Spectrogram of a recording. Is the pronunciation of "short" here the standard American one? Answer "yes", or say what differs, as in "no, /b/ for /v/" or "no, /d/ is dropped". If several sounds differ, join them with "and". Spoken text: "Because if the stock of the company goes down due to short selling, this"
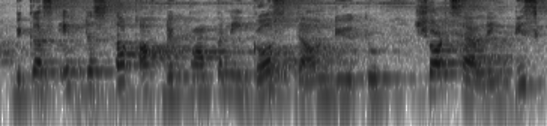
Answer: yes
